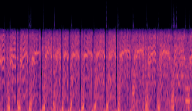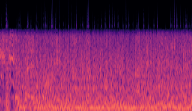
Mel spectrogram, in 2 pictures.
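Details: Peregrine falcon at its nest, defending its egg from a bander: rapid harsh cacking calls repeated several times a second for about three seconds, then heavy distorted wind-like rumble.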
